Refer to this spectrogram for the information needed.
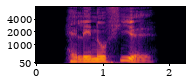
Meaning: Hellenophile
- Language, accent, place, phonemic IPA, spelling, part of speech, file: German, Germany, Berlin, /hɛˌlenoˈfiːl/, hellenophil, adjective, De-hellenophil.ogg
